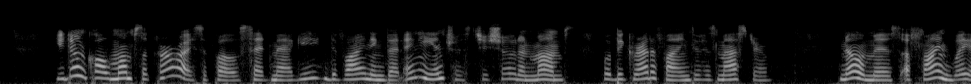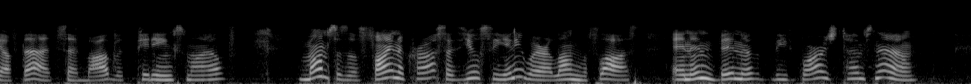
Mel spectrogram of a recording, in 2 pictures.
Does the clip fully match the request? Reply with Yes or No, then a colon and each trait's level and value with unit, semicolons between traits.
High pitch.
Yes: high, 230 Hz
